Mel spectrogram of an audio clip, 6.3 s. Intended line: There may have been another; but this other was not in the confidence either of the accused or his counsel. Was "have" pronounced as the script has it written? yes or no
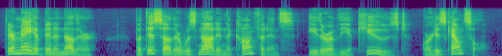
yes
